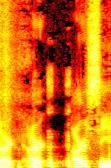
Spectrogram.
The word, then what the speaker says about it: Arceus: going to all pronounce it differently. It is Arceus.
